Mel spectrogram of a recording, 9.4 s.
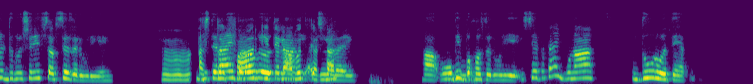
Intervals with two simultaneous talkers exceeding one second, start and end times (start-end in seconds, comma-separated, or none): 2.5-4.1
